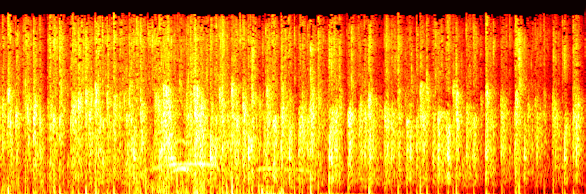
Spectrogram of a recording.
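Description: An audience breaks into steady applause, dense overlapping claps filling the whole stretch at a fairly even loudness, with a brief whoop or cheer rising partway through.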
